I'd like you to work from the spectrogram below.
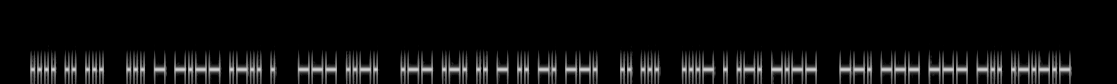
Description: Morse code, heard as a keyed tone, about 34 wpm, 700 Hz. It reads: HIS STYLE OF WRITING IS VERY GOOD.
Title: Sentences from Top 800 Words 35wpm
